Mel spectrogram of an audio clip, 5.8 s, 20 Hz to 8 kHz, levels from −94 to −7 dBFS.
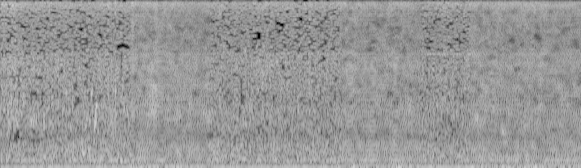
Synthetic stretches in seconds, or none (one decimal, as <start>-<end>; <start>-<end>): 1.3-2.1; 3.4-4.2; 4.7-5.8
